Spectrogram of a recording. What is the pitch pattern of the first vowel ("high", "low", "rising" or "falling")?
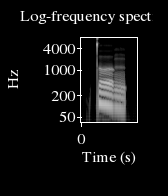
falling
